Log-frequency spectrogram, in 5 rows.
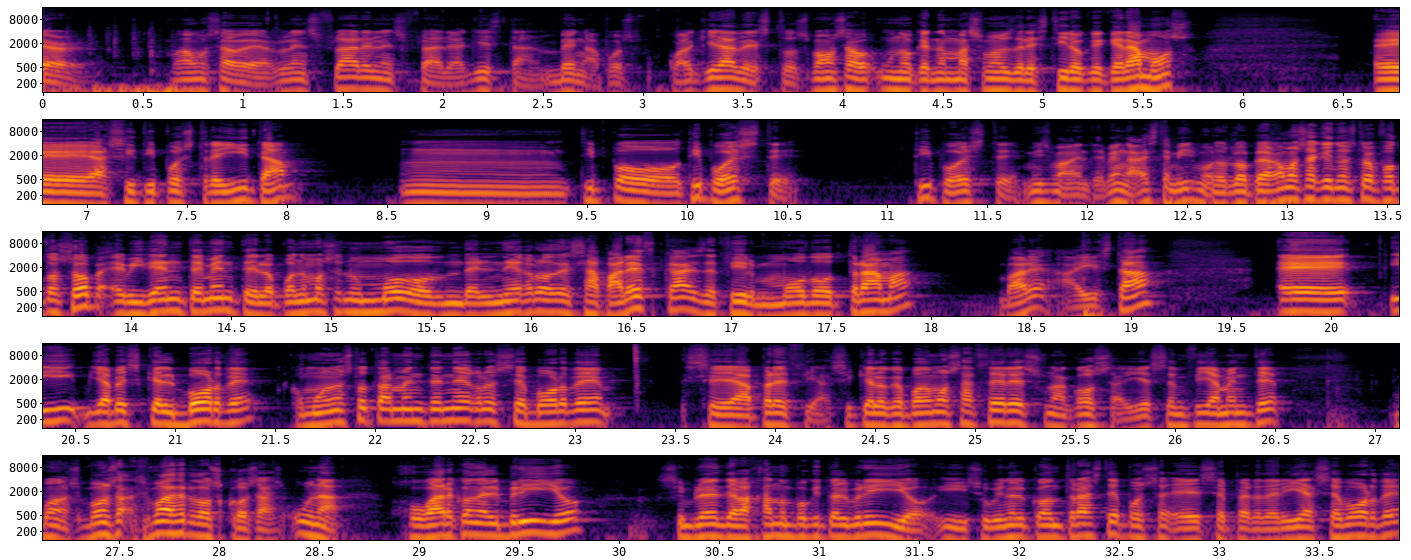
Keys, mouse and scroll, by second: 0.0-0.9 typing, 1.9-5.1 drag, 8.3-9.5 middle drag, 9.5-11.6 drag, 12.3 right click, 12.8 v, 13.1-14.4 drag, 14.4 space, 14.6 click, 17.1-21.7 drag, 21.7 space, 21.8 click, 22.3-25.8 drag, 25.8 space, 25.9 click, 28.5-33.9 drag.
